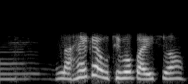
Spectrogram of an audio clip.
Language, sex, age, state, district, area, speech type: Assamese, female, 30-45, Assam, Dibrugarh, rural, conversation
